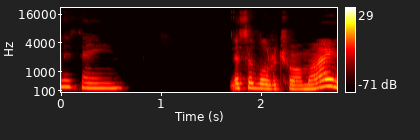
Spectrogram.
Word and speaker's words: Zayn: Zane. So it's spelled Zayn.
